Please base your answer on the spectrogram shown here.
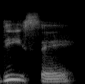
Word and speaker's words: dice: You would say dice. And that is what I'm saying. Javier dice. Javier dice.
